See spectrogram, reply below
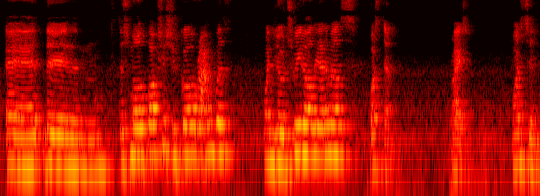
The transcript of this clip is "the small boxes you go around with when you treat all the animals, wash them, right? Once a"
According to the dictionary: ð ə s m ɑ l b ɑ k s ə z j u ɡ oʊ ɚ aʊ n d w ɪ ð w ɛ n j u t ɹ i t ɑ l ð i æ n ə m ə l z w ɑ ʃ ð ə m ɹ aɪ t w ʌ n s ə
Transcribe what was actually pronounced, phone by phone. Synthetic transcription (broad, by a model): ð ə s m ɑ l b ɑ k s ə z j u ɡ oʊ ɚ aʊ n d w ɪ ð w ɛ n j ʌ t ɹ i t ɑ l ð i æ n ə m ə l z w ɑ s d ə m ɹ aɪ t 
